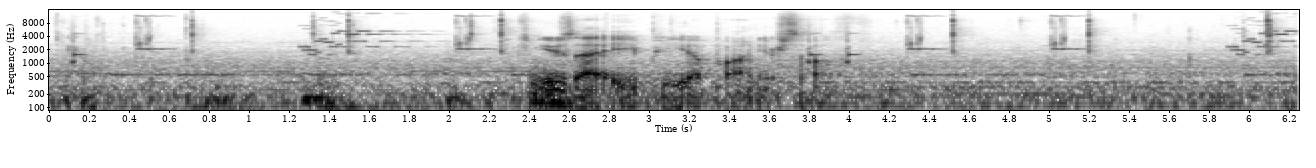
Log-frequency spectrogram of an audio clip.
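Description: Short electronic menu beeps chime several times.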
